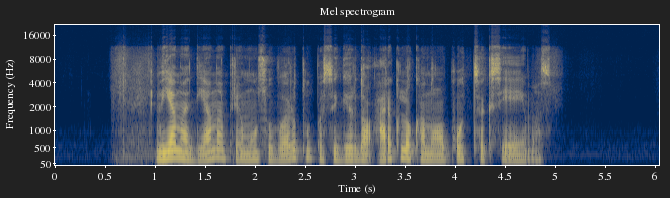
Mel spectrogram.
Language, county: Lithuanian, Alytus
